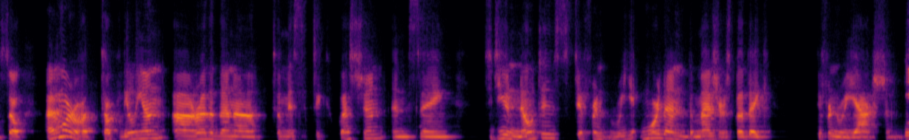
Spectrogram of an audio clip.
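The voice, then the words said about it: Italian accent. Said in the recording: “my funny accent comes from my um, origin... I'm the Italian”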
